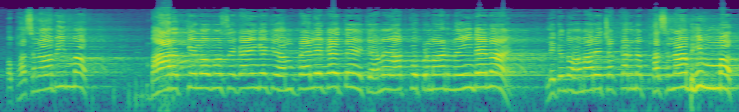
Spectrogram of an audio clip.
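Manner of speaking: high, loud proclamation with a laugh; loud warning. Real, not acted. Guru warning the whole country not to trap him, loud and high. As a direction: warn everyone off, booming. Guru warns challengers to the crowd.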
